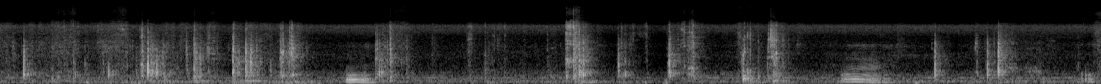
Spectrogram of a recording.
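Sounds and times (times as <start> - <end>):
person humming: 3.4 - 3.8, 8.4 - 9.0.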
